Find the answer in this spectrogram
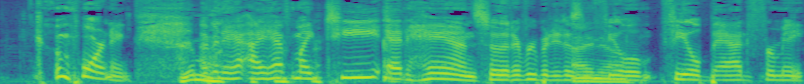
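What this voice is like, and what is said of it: Stuffy, congested voice. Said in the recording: “As you can hear, I have a little bit of a cold”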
